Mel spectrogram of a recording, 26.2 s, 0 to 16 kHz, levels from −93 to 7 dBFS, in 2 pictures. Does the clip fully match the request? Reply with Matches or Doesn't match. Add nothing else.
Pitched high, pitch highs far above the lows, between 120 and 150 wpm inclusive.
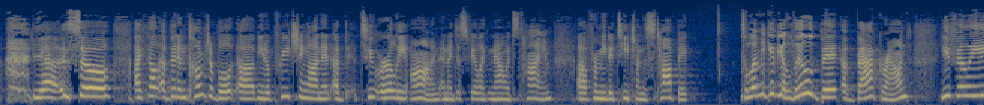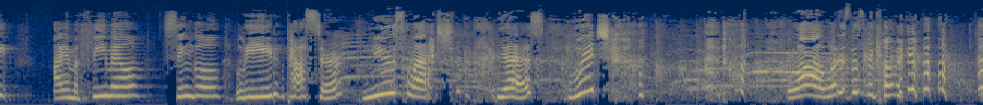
Matches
